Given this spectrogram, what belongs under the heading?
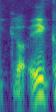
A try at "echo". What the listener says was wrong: it's a short I not a long e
